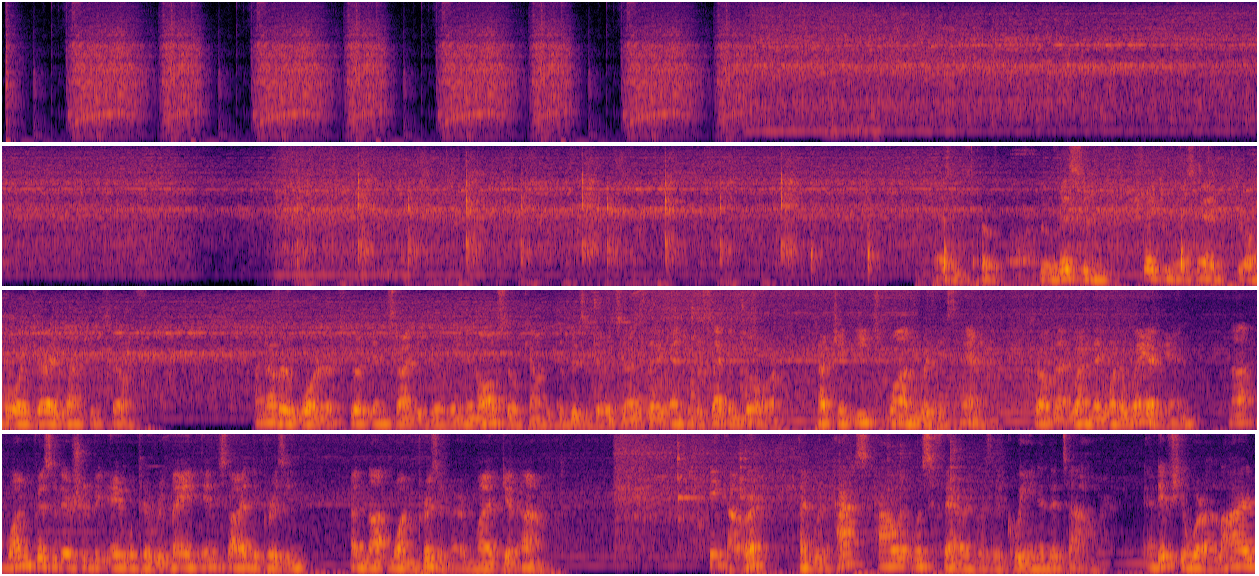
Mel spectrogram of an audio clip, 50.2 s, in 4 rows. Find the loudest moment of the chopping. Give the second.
22 s.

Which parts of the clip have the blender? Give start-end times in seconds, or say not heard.
0.0-50.1.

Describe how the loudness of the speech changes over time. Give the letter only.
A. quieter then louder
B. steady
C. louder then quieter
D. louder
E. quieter
B.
